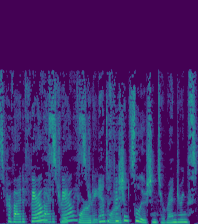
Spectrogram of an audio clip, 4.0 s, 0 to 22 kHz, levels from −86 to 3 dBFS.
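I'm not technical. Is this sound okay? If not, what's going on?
No. Right after "provide a", at 0.74 seconds, a second copy of the same speech joins in. It runs until 2.58 seconds. This is a doubled audio track. The copy trails the original by about seven tenths of a second and is a little quieter. It sounds flat and dry, not like a room echo. It switches on and off suddenly. The likely cause is the sound being picked up twice, once through a slower route.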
